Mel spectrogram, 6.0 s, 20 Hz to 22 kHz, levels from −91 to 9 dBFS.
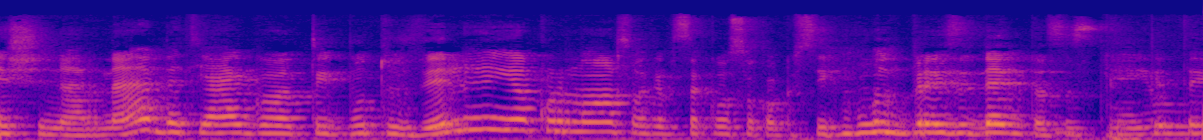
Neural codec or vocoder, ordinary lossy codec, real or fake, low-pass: autoencoder, 48 kHz, 128 numbers a frame, DAC-VAE, trained on Japanese speech; MP3, 64 kbps; fake; 14.4 kHz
